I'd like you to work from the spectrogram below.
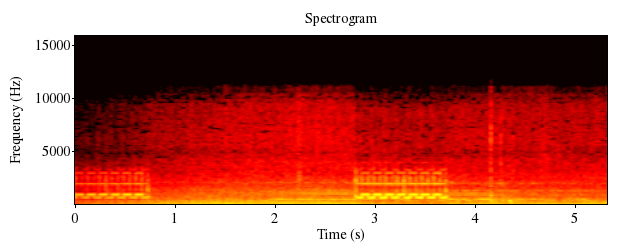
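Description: A phone booth telephone rings in a patterned electronic trill that sounds in two bursts separated by a pause, loud and close, over a murmuring background.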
